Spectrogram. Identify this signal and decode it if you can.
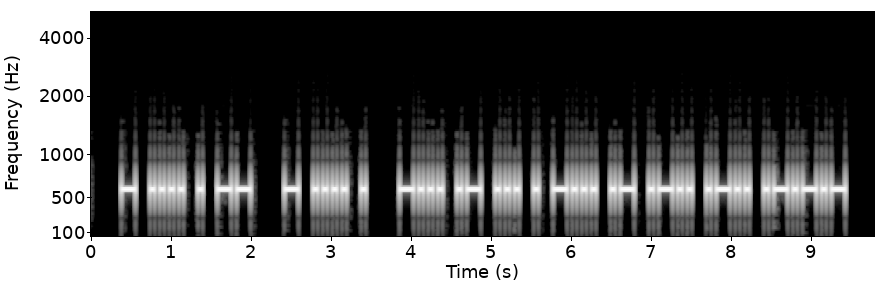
Morse code, heard as a keyed tone, about 20 wpm, 600 Hz. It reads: THEM THE BASEBALL.
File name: the old man and the sea / the old man and the sea part 1 20wpm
